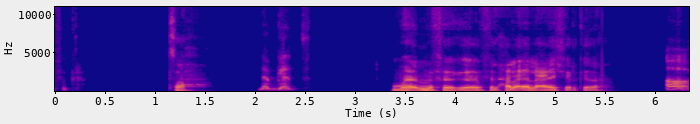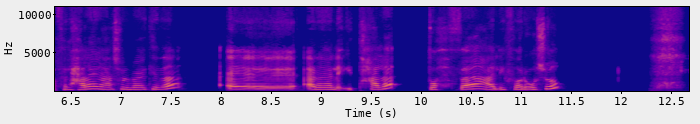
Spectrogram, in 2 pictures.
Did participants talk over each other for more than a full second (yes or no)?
no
